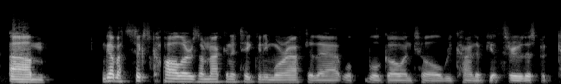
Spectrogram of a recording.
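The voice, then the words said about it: Tired, fading voice. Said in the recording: “my voice is running out”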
